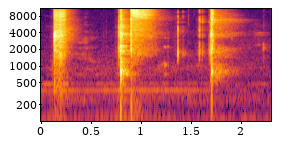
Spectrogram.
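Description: Craft IPA cans being cracked open, a few sharp metallic pops, each followed by a brief bright fizzing hiss, spaced unevenly with small clicks between them and no talk.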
